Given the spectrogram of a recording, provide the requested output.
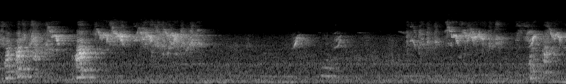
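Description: House sparrow chirping in busy bursts of harsh, overlapping cheep notes, falling quiet midway, then resuming.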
